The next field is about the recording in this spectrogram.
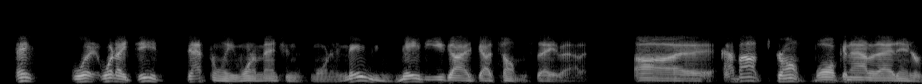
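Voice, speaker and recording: In a strong New Jersey accent, a man speaks at a moderate pace with very wide pitch swings. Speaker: live stream host. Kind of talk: casual chat. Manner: animated.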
